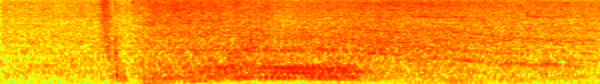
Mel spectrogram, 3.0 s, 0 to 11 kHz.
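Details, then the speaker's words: 1998 GMC van after PCM replacement and programming (had high idle, erratic TPS signal), floored: engine pulls to flat high-rev roar, then stops climbing; rev limiter fuel cut. "Oh my god. Hear the change. That's fuel cut."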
